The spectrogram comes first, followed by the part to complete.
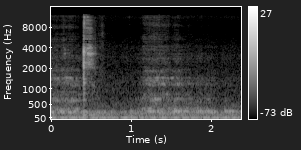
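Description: Near silence, with the faint scratch of a felt-tip marker drawing lines on paper and one short tick about half a second in.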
